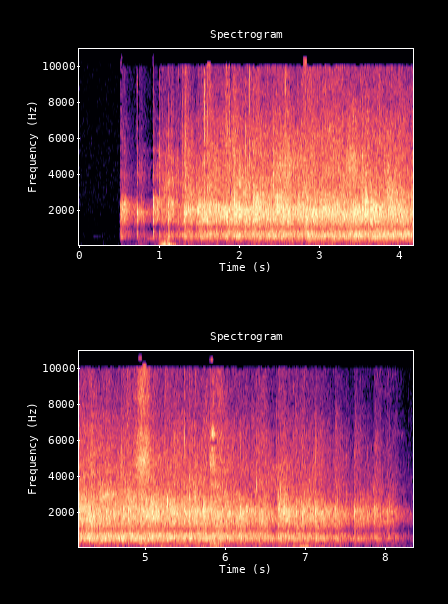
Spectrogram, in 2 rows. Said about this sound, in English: I hope you're applauding for the real Sister Mary Ignatius, who wrote those last few lines in 1942.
